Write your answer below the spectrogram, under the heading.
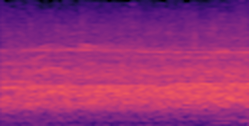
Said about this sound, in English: You can't give me a cheer for twiddling a stick.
